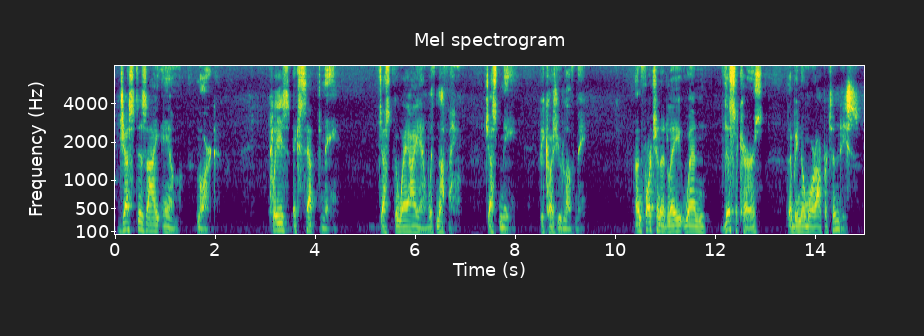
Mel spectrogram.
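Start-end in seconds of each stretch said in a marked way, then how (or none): 0.1-9.4 quiet, lower prayerful plea; a gentle whispered-down prayer; soft humble prayer. Retold or imitated. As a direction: pray it softly, surrendering.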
